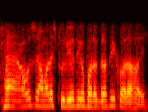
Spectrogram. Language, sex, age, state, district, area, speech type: Bengali, male, 45-60, West Bengal, Purba Medinipur, rural, conversation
